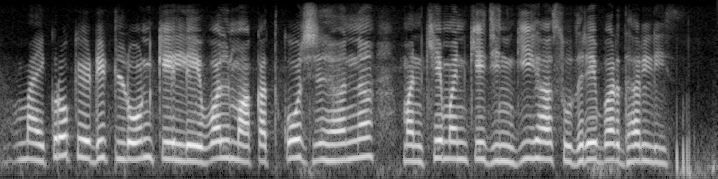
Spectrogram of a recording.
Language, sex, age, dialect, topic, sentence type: Chhattisgarhi, female, 25-30, Western/Budati/Khatahi, banking, statement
